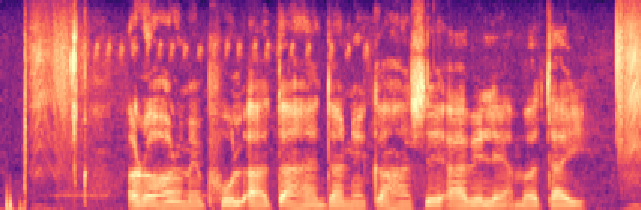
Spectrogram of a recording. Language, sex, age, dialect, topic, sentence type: Magahi, male, 18-24, Western, agriculture, question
